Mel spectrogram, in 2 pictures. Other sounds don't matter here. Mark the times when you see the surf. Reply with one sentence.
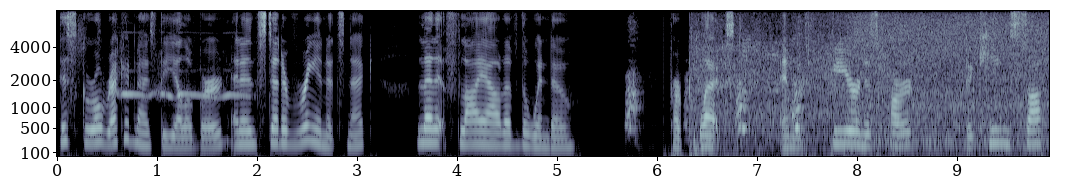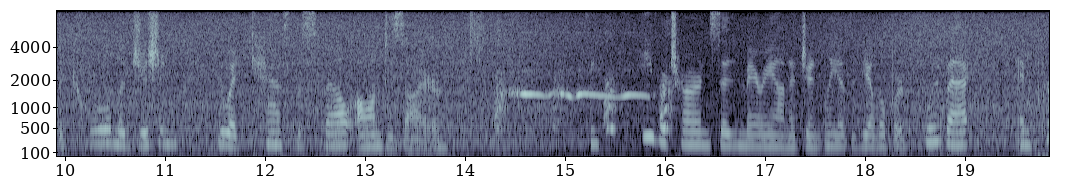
The surf can be heard from 6.3 to 19.8 s.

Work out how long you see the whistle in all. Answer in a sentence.
You can hear the whistle for 4 seconds altogether.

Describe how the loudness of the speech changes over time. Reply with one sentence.
The loudness of the speech stays about the same.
